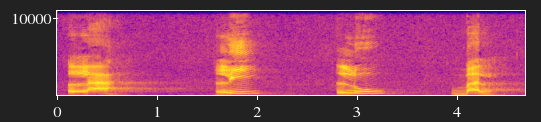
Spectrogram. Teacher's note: Selanjutnya huruf la diucapkan dengan mengangkat ujung lidah kita, dengan disentuhkan dengan langit-langit.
